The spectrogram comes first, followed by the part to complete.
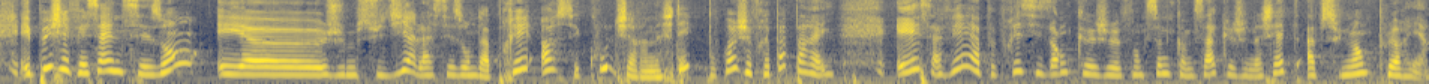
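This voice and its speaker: Over noticeable background noise, a woman talks at a fairly quick pace in a high voice with very wide pitch swings. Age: 30s. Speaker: YouTuber and blogger on minimalism. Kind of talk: conference talk. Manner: casual, hesitant with many fillers.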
